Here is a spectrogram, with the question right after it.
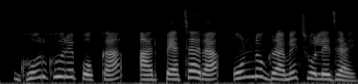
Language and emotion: Bengali, neutral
